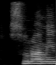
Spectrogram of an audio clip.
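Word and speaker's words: tsunami: সুনামি বানানের শেষে টি আছে, সুনামি বানানের শুরুতে এই যে এটা সুনামি, দেখো শুরুতে একটা টি আছে কিন্তু এখানে টির কোনো উচ্চারণ নাই।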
